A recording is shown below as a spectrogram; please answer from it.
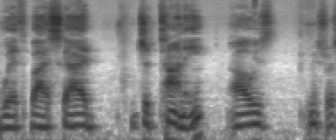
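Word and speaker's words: Skye Jethani: be walking through the book called with by Sky jatani I always make sure I say his name correctly Skye chatani um and it's a fantastic book and our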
